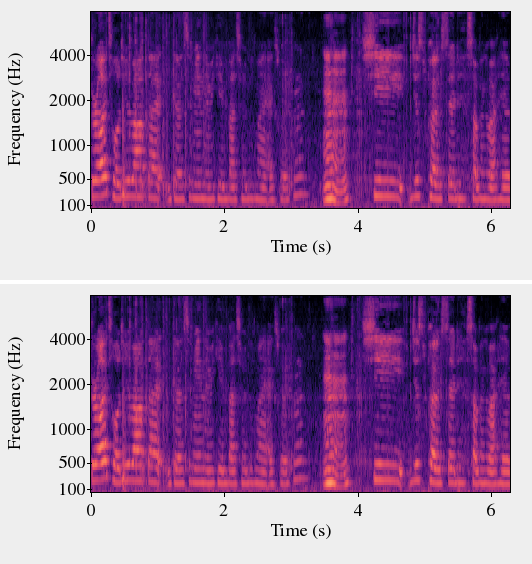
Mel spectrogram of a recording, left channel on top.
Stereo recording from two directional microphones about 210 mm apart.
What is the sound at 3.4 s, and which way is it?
Speech, 40° left (ahead or behind).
